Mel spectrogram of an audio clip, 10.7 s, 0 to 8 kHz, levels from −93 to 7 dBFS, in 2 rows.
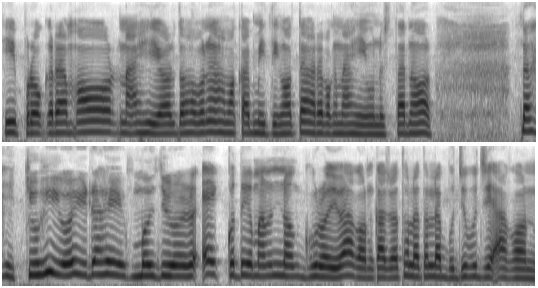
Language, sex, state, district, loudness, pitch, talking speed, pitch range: Chakma, female, Tripura, Dhalai, -12 LUFS, 220 Hz, 190 wpm, 205-235 Hz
